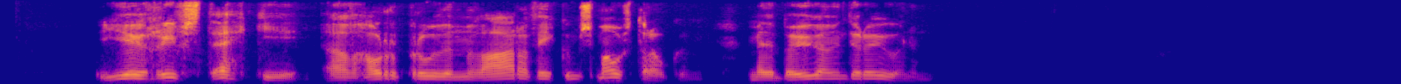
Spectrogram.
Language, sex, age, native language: Icelandic, male, 20-29, Icelandic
